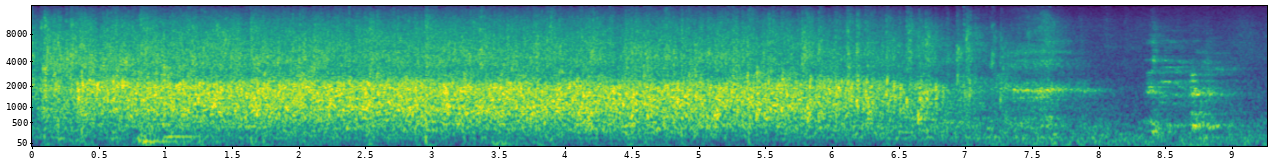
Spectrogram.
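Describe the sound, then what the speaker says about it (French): Audience applauding at a New Year's greetings ceremony for local development figures in Sélestat, a loud, dense burst of clapping that holds steady, then thins and fades toward the end, with no speech over it. "On peut les applaudir."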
